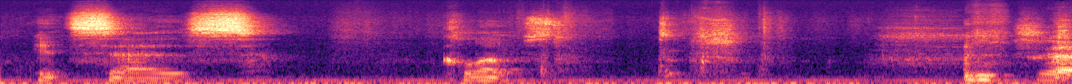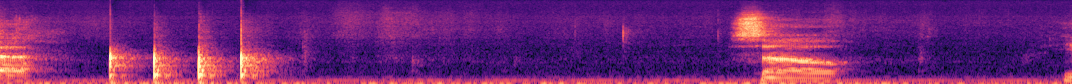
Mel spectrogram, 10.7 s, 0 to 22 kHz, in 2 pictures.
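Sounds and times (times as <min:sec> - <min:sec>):
steady low hum: 0:00.0 - 0:10.7
speech: 0:00.2 - 0:01.4, 0:02.2 - 0:03.8, 0:04.8 - 0:05.7, 0:09.2 - 0:09.7
knocking on a door: 0:05.9 - 0:06.9.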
